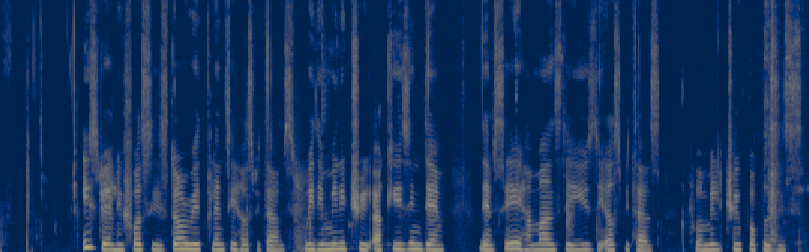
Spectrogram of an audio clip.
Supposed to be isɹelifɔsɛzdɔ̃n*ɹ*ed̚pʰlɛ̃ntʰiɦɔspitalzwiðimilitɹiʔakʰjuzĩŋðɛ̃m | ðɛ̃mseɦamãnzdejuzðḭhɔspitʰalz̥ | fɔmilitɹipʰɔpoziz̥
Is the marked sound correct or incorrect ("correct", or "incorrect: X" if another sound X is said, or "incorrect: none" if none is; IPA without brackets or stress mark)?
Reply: correct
